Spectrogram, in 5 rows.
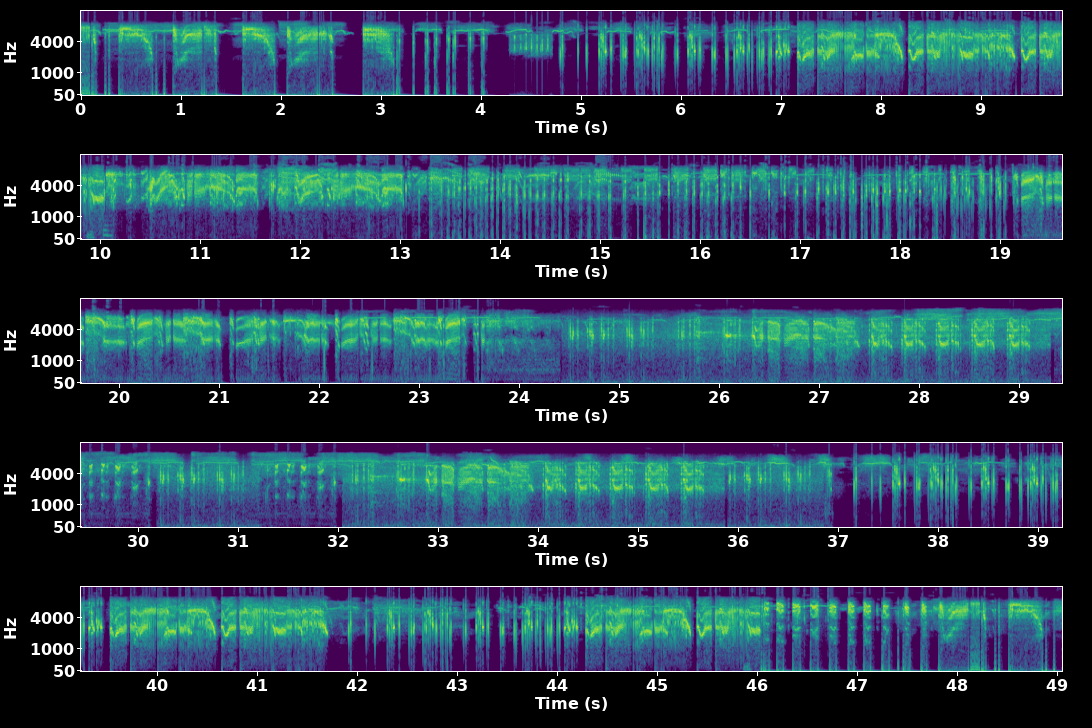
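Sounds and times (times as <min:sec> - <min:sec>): swiftlets twittering: 0:13.0 - 0:37.2.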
